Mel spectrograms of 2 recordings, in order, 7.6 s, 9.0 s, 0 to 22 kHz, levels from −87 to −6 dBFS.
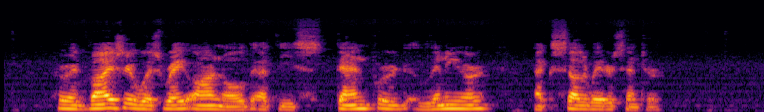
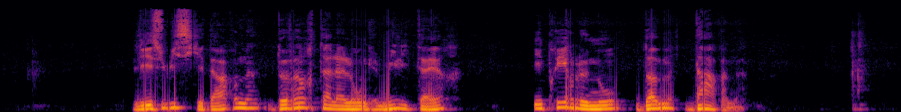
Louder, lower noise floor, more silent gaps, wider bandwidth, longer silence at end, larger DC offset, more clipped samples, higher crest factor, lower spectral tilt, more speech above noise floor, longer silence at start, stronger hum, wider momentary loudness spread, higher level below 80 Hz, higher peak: first, -22 LUFS vs -29 LUFS; second, -61 dBFS vs -72 dBFS; neither; second, 7.6 kHz vs 16 kHz; first, 1.05 s vs 0.4 s; neither; neither; about the same, 18 dB vs 18 dB; first, -8 dB/octave vs -6.5 dB/octave; second, 40 dB vs 44 dB; second, 0.6 s vs 1.35 s; neither; first, 15 LU vs 8 LU; about the same, -58 dBFS vs -60 dBFS; first, -4 dBFS vs -12 dBFS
